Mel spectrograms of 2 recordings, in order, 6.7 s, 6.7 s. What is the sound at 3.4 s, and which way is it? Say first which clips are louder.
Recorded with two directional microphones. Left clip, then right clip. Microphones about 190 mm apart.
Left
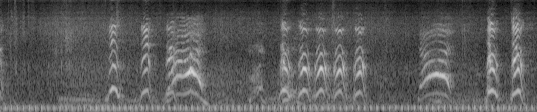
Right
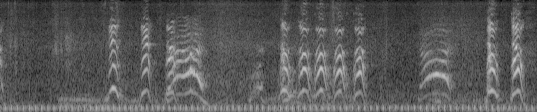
Dog: left 2 dB; 55° right (ahead or behind).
